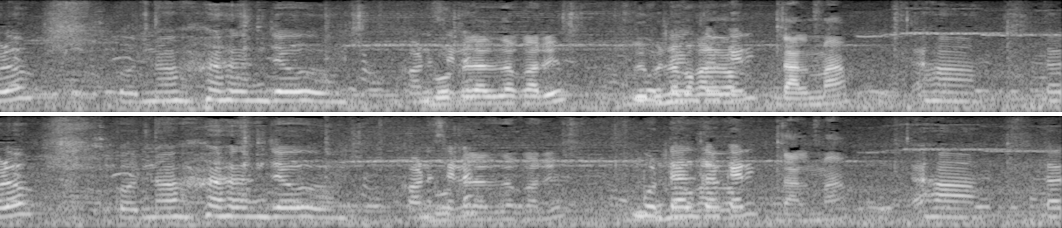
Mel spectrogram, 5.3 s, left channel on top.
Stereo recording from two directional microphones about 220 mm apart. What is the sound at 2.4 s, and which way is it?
Speech, 25° left (ahead or behind).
